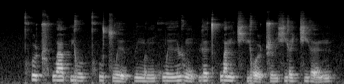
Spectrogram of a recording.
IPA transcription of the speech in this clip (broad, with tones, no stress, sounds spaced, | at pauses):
kʰ u˥˩ ʈ͡ʂʰ w ä˥ p j o˧˥ ʊ̯ kʰ u˥˩ t͡s w ḛ˨˩ ɪ̯ p i˥˩ n ɤ˧˥ ŋ x w e˧˥ ɪ̯ ɻ ɤ̰˨˩ ŋ p ɥ ɛ˥˧ t̪ʰ w a˥˩ n t͡ɕʰ j o̰˨˩ ʊ̯ ʈ͡ʂ ɻ̩˧˥ ɕ j ɛ˧˥ t͡ɕ j ɛ̰˨˩˦ n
